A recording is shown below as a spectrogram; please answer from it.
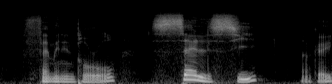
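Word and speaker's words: celles-ci: Feminine plural, celle-ci. Okay, don't pronounce the final S.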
